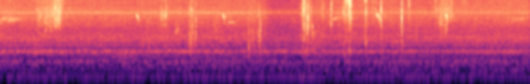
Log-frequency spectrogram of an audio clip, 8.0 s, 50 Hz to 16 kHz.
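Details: Honey bee swarm caught at local baseball fields on 12 August 2014, queen in the box; constant low buzzing drone with bright overtones, scattered taps and knocks, and a few thin high chirps in the distance.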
